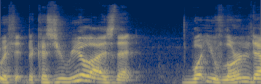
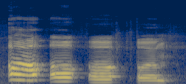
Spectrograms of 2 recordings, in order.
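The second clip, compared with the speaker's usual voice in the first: excited oh boom; slower than usual. Real, not acted. Card reveal delights the reader.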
